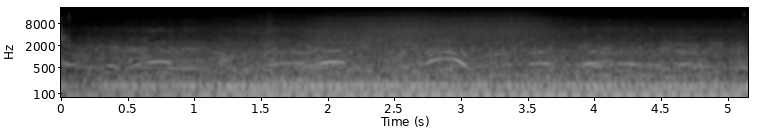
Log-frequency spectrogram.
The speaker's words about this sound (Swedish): Deras rop dämpas av vågornas slag mot fartyget.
